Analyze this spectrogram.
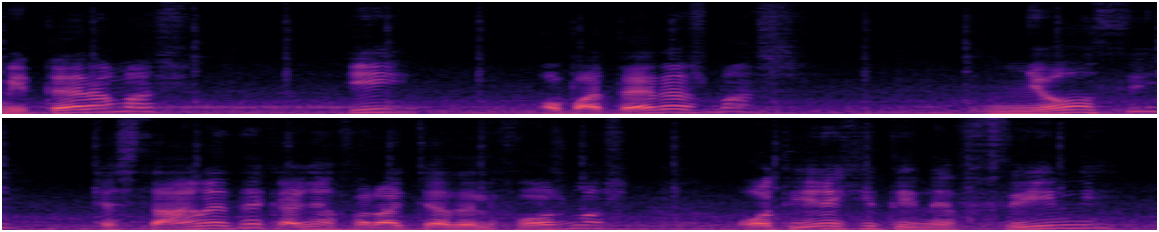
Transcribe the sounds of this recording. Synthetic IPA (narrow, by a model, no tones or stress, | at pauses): mit̪e̞ɾɐmɐs | i | o̞pɐt̪e̞ɾɐzmɐs | ɲo̞θi | e̞st̪ɐne̞t̪e̞kɐmɲɐfo̞ɾɐceɐðe̞lfo̞zmɐs | o̞t̪ie̞çit̪ine̞fθini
